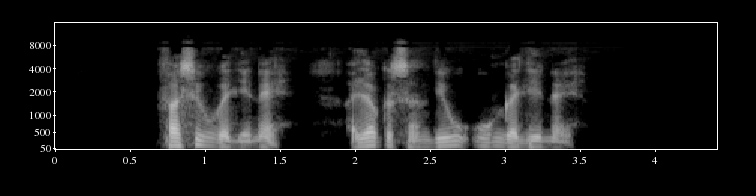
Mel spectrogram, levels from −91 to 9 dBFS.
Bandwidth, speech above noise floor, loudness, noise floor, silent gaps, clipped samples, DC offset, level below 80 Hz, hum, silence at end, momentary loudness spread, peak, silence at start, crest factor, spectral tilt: 9.4 kHz; 62 dB; -24 LUFS; -85 dBFS; none; under 0.1%; under 0.1%; -58 dBFS; none; 0.95 s; 11 LU; 0 dBFS; 0.7 s; 26 dB; -4.5 dB/octave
